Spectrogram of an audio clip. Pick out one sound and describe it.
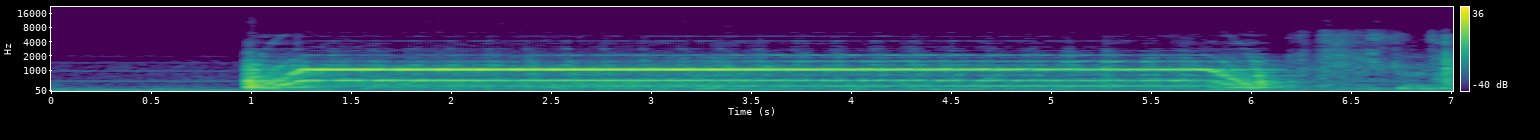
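A router motor whines steadily at a high pitch, then winds down.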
